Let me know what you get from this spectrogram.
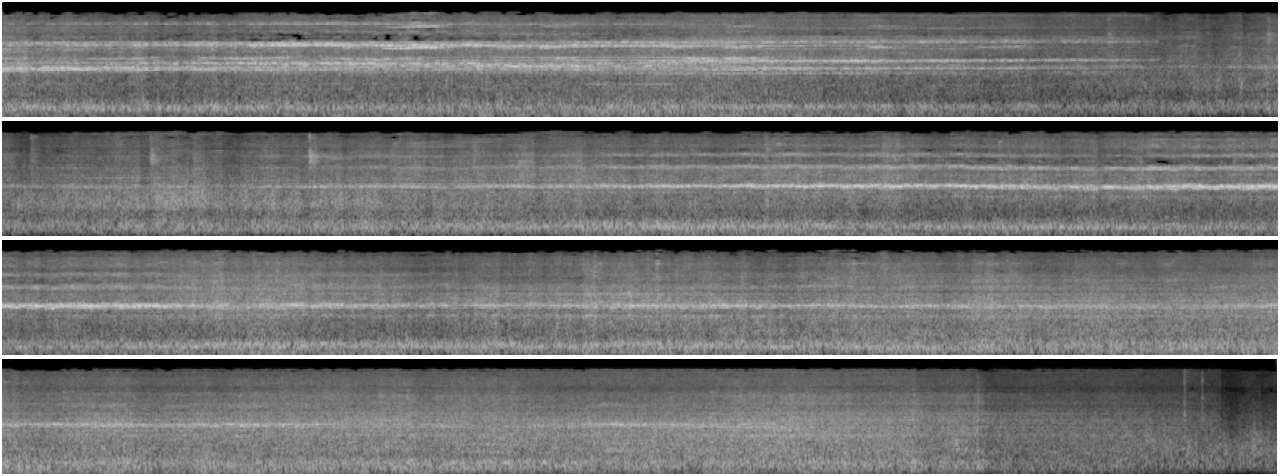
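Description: A passenger train of coaches rolling past the platform, its steel wheels squealing with a steady high-pitched whine over a low rumble of wheels on rail. The sound drops away about a second before the end as the last coach clears.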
